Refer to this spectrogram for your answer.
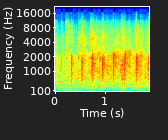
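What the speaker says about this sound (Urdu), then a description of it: "یہ آپ کی تالیوں کی آواز کوئی مزے کی نہیں لگی مجھے" Children clapping together at an event in Quetta, a steady patter of many small hands with repeated bursts of sharper claps, moderately close and continuous throughout.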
